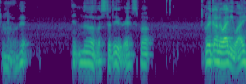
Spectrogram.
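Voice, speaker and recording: A man speaks at a moderate pace. He has a Welsh accent. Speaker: gaming live streamer. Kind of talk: live gameplay commentary. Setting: live stream. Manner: quieter than usual, concentrating.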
